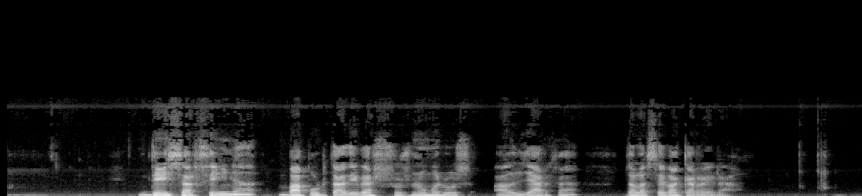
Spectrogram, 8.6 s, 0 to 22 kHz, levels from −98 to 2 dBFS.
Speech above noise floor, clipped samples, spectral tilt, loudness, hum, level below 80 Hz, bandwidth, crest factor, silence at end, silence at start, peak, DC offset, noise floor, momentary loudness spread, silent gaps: 50 dB; under 0.1%; -7 dB/octave; -19 LUFS; none; -42 dBFS; 7.2 kHz; 20 dB; 1.3 s; 0.15 s; 0 dBFS; under 0.1%; -68 dBFS; 17 LU; none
